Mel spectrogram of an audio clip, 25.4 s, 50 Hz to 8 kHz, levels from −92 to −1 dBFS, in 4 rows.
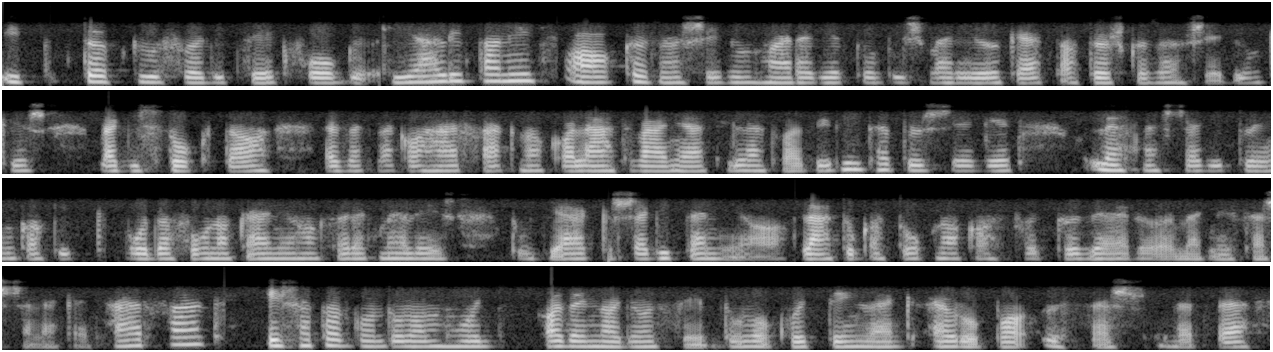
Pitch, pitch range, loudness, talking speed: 180 Hz, 175-190 Hz, -23 LUFS, 145 wpm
